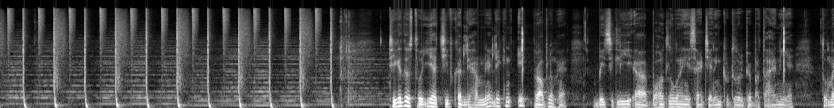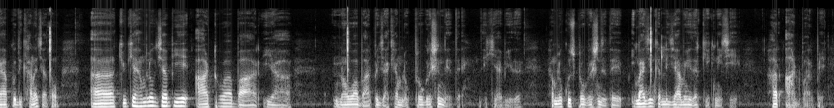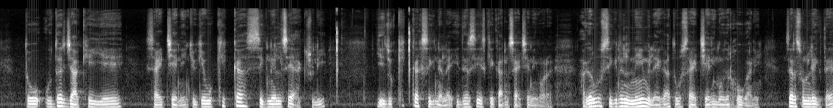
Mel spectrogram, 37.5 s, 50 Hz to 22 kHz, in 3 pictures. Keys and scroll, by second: 4.9 space.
